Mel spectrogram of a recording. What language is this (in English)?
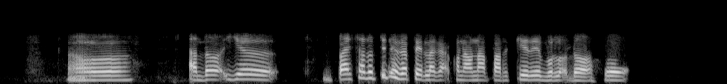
Santali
